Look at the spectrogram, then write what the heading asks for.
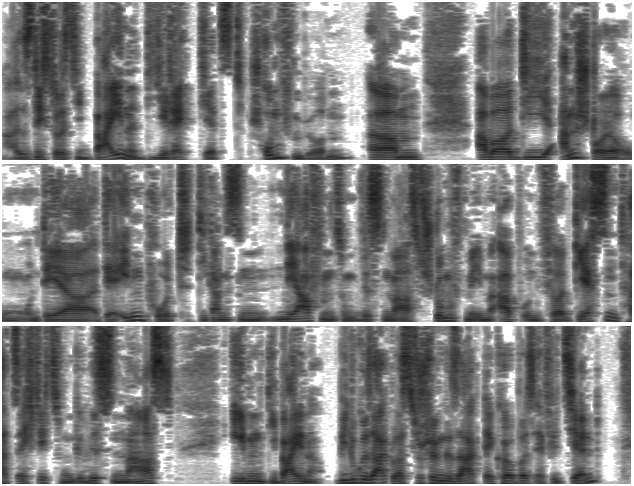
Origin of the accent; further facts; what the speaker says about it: Germany; bei uns in Deutschland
